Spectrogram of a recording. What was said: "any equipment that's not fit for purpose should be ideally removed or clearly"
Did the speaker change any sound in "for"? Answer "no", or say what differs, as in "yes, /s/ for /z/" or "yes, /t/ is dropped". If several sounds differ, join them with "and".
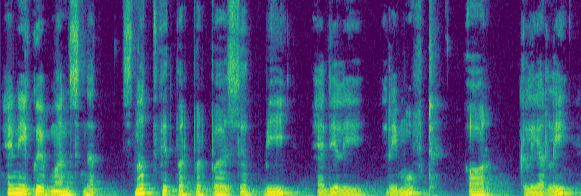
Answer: yes, /p/ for /f/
